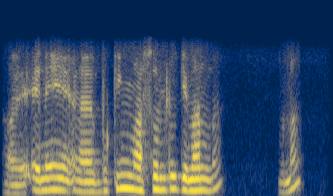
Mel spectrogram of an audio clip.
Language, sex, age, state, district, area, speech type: Assamese, male, 30-45, Assam, Sonitpur, rural, conversation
